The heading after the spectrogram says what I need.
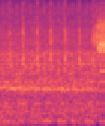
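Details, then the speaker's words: Truck engine pulled out and run on a test stand, cold, idle jumping up then settling, no black smoke: a quick light tick of about five per second over a slightly heavy, rough idle; a lifter tick with a slight miss persists, cause unresolved. "it's so crazy it's got the tick and like I said"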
